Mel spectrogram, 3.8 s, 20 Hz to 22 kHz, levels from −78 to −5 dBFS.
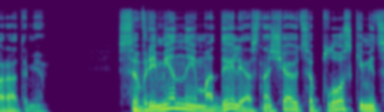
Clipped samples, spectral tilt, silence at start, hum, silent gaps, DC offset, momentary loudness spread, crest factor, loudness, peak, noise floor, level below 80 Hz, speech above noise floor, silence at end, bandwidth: under 0.1%; -5 dB/octave; 0 s; none; none; under 0.1%; 10 LU; 16 dB; -19 LUFS; -4 dBFS; -71 dBFS; -42 dBFS; 52 dB; 0 s; 16 kHz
